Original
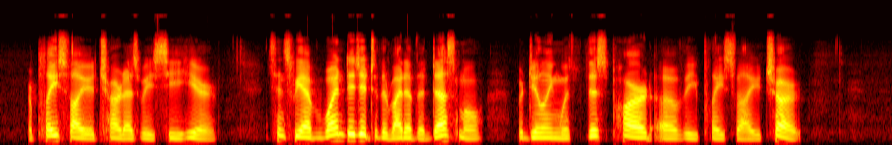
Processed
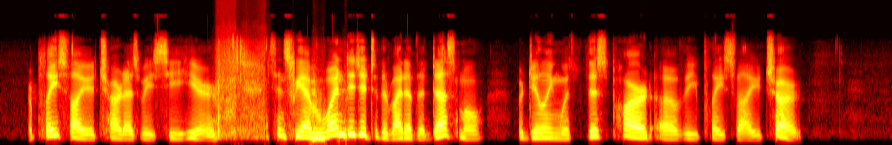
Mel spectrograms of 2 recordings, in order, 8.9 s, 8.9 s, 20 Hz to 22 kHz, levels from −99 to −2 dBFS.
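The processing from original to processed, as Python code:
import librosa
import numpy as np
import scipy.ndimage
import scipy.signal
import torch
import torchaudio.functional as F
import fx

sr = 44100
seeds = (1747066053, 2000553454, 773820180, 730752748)

y = scipy.signal.sosfilt(scipy.signal.ellip(4, 1.0, 40, 260.0, 'highpass', fs=sr, output='sos'), x)
y = fx.sustainer(y, sr, db_per_s=22.0, at=(2.05, 3.48), fade=0.02)
y = y * librosa.db_to_amplitude(4.5)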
